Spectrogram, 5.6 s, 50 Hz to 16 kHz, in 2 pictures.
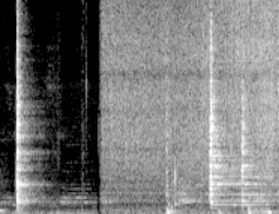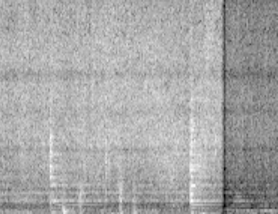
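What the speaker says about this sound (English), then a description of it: "chopped onions, and I'm just going to heat that up, as well as about 1 or 2 garlic cloves" Chopped onions and garlic cloves are sautéed in an Instant Pot. A loud sizzle starts after a brief quieter stretch and holds steady, punctuated by several stirring scrapes, close up and alone.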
